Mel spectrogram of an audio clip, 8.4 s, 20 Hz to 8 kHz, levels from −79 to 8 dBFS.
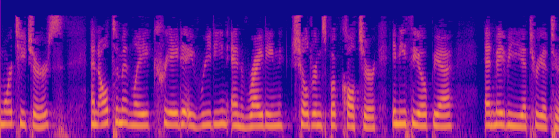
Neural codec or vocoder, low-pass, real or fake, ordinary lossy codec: codec, 16 kHz, about 1 kbps, DyCAST, with the encoder's durations; 7.2 kHz; fake; MP3, 24 kbps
